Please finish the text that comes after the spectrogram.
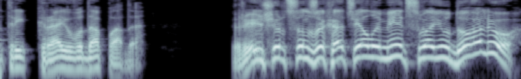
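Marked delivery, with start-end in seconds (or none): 2.3-5.1 shouting. Acted. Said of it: "крикнул Курц".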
